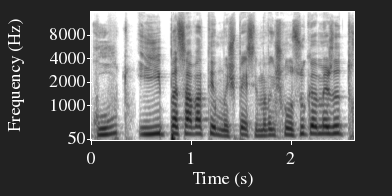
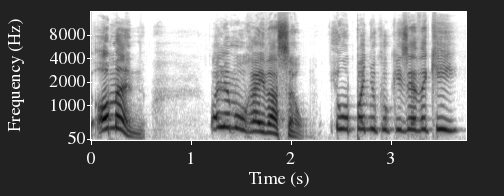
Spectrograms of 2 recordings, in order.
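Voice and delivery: cocky boast; 10 semitones higher than usual. Retold or imitated. Voices the gunman boasting.

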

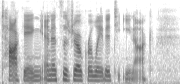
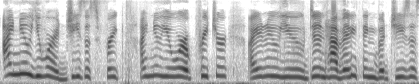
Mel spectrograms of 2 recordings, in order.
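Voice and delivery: higher, louder mock accusation; accusing stranger jeering at Hazel, higher and louder; accusing taunt; 8 semitones higher, 6 dB louder than usual. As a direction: jeer at him like a nosy stranger.

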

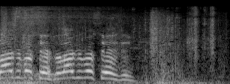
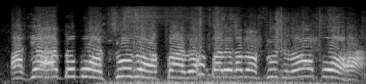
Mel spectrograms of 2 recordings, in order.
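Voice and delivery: excited shouting; 7 semitones higher than usual. Real, not acted. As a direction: shout it out in victory. Excited shouting after a win.

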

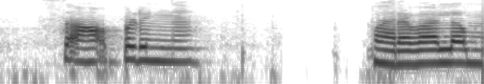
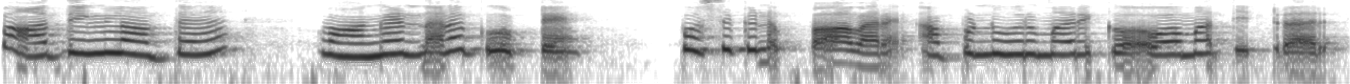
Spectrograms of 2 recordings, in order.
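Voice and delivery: higher, plaintive complaining voice; put-on fear; 6 semitones higher than usual. Wife complaining to her mother-in-law in a put-on scared voice. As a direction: play the frightened victim to win sympathy. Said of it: "உன் நடிப்பெல்லாம் வேற எங்கேயாவது".

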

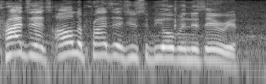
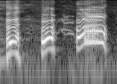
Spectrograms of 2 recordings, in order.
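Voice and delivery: loud high laugh; 12 semitones higher, 7 dB louder than usual. Real, not acted. Laughing at scared Lorenzo.

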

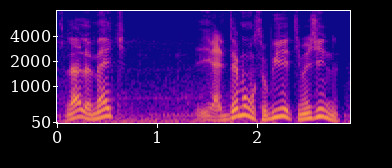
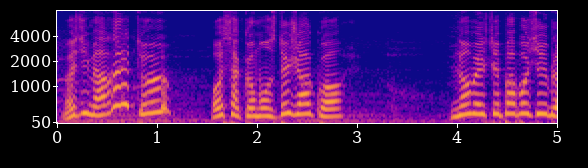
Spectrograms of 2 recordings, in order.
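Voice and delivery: much higher and louder, exasperated yells; gamer rage; 10 semitones higher, 5 dB louder than usual. Real, not acted. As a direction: yell at the enemy to stop. Raging at enemies.

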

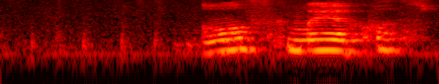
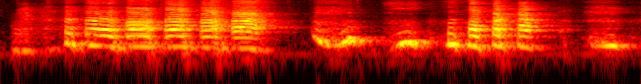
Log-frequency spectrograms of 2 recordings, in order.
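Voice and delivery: big burst of laughter; loud laugh; 4 semitones higher, 11 dB louder than usual. Real, not acted. Laughs at embarrassed friend.

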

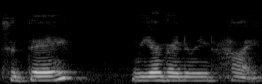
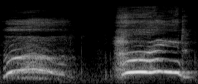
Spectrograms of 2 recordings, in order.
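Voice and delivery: high, loud, drawn-out exclamation; excited; 11 dB louder than usual. Shown as a demonstration. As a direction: shout it with a big burst of excitement. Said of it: "so we have to sound excited".

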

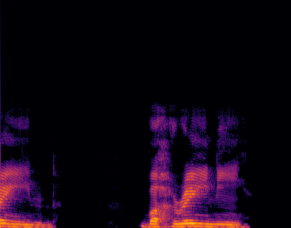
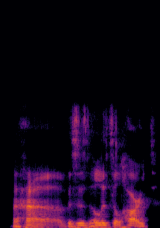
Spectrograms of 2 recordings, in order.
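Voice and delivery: softer, lower aside; quiet aside; 3 semitones lower, 7 dB quieter, faster than usual. Real, not acted. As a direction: drop it to a quick aside. Aside before a hard name.

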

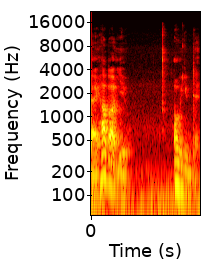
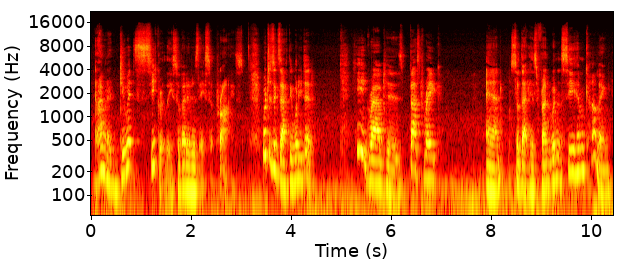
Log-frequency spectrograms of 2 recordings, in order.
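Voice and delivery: lively storytime narration; story for children; 5 semitones higher than usual. A narrator's reading. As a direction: tell it to a circle of kids.

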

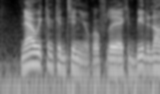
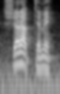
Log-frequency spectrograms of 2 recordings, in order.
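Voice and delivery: normal talking voice

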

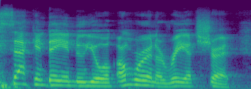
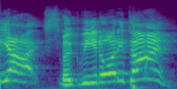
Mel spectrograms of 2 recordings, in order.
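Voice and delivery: bluffing bravado; 10 semitones higher than usual. Retold or imitated. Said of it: "I was like".

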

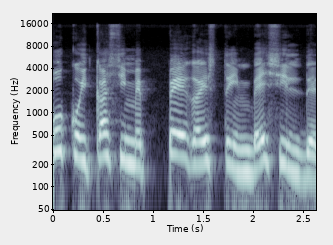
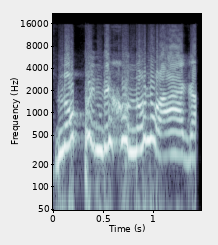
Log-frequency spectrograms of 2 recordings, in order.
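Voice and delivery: high panicked plea; alarmed protest; 7 semitones higher, 4 dB louder than usual. Acted. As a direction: beg them to stop, pitched way up. Begging not to be hit.

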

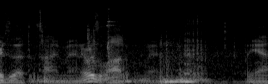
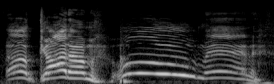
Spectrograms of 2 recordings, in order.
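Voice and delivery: high, loud triumphant cry; excited shout; 7 dB louder, much slower than usual. Real, not acted. Gamer hitting his target, excited shout. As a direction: whoop at landing the shot. Lands a shot in game.

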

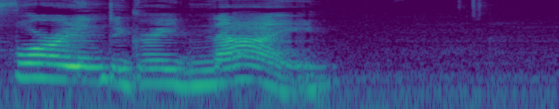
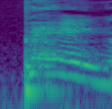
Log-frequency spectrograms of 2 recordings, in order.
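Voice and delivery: slap sound effect; 5 semitones higher, 5 dB louder than usual. Retold or imitated. Imitating the slap.

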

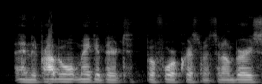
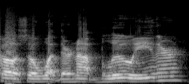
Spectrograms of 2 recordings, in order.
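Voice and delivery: louder sarcastic retort; mock sarcastic outrage; 3 semitones higher, 6 dB louder than usual. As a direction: scoff at the news, half-joking. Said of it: "And I was like".

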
